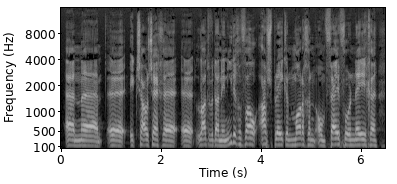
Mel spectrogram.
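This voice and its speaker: A 1971 radio broadcast captures a man on the mainland, a programme maker, relaying instructions step by step via two-way radio and closing turns with procedure words. His voice is mid-range and darkish, level in tone and moderately paced, with no room sound.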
